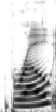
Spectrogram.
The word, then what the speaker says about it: Breault: Bro is spelled B-R-E-A-U-L-T. – Correct, yes. – Brealt. – But it's pronounced... – It is pronounced bro. – Like, what's up, bro?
